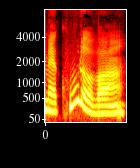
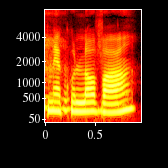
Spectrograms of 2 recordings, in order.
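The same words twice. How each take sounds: First: The stress is on the 'ku' syllable. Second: The stress is not on the 'ku' syllable. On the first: The speaker calls it right. "Und ich so auf U" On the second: The speaker calls it wrong. "wie schlimm ich finde, wenn man zu mir sagt Merkulova? Das ist falsch"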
